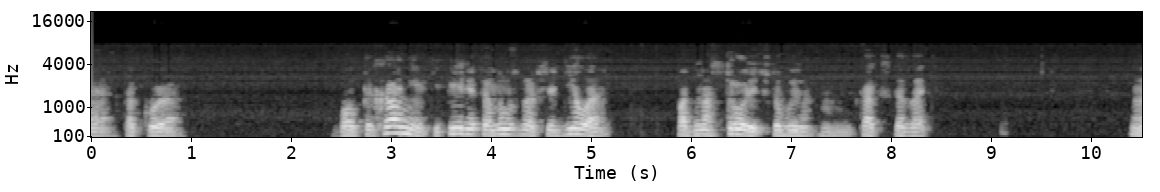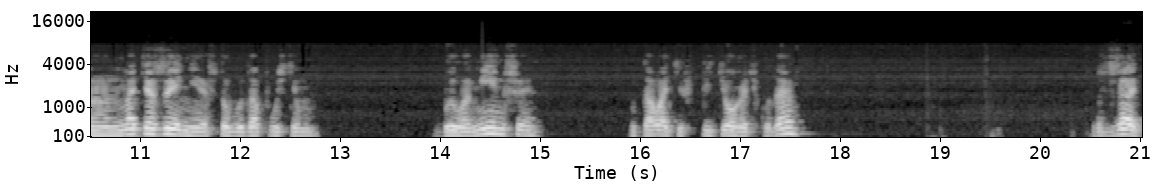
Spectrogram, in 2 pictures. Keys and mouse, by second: 3.2 space, 5.6 click, 14.0-16.9 drag, 17.3-19.6 drag, 20.4-21.0 drag.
